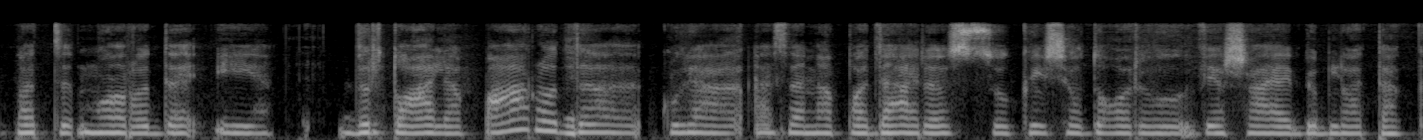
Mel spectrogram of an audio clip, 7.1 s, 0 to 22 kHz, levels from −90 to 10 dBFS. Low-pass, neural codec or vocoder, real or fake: 10.8 kHz; codec, 24 kHz, 3 kbps, HILCodec; fake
